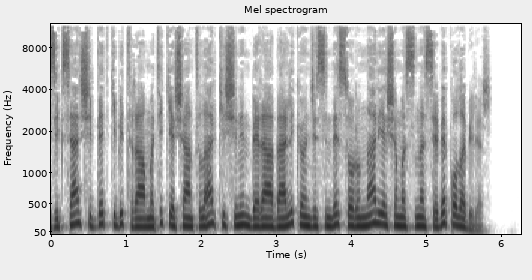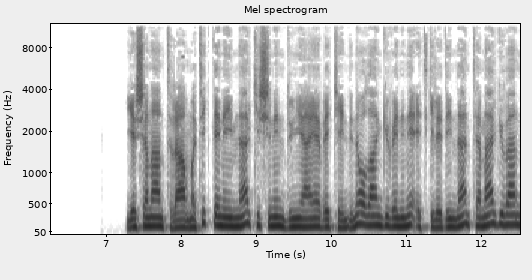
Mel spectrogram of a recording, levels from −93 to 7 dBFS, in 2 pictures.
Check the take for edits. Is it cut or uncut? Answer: uncut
